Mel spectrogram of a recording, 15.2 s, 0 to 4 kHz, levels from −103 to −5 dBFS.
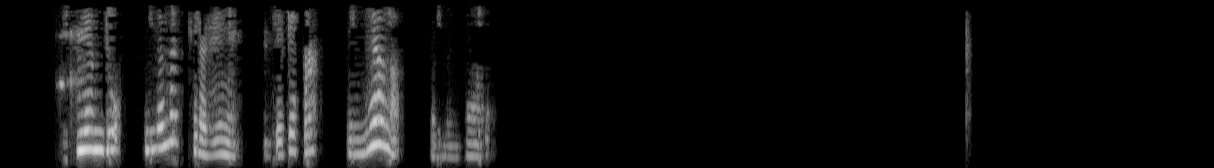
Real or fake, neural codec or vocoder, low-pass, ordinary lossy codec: fake; codec, 24 kHz, 0.9 kbps, WavTokenizer, medium music audio release; 3.6 kHz; MP3, 16 kbps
